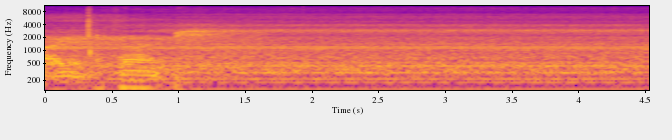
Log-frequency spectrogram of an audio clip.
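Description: A hot air tool blows with a steady hiss.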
